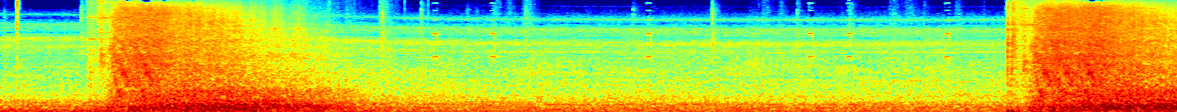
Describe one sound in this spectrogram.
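Wind rushes loudly past the aircraft in bursts.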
